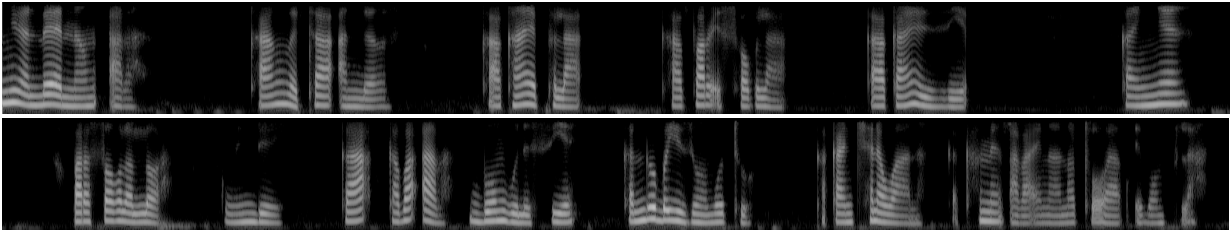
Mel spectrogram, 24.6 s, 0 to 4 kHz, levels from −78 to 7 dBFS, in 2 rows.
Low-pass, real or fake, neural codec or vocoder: 3.6 kHz; fake; codec, 24 kHz, 0.9 kbps, WavTokenizer, large speech release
